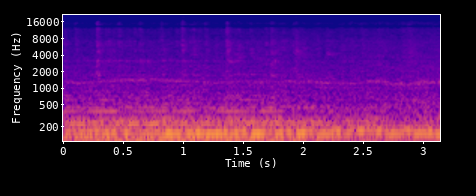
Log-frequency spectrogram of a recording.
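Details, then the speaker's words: Suburban/Silverado truck engine at idle after restart, idle dipping almost to stalling then hunting up and down: steady low rumble with a light, slightly uneven metallic ping about four times a second; cause unknown. "It's almost dice and then it starts running better and we have this sort of pinging or whatever."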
